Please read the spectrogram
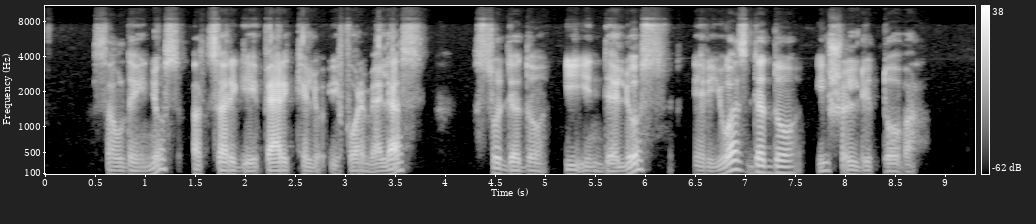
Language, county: Lithuanian, Klaipėda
